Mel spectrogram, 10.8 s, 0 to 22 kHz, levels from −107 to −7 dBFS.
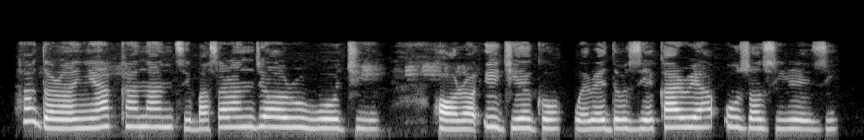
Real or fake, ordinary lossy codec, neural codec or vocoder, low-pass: real; none; none; 7.2 kHz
